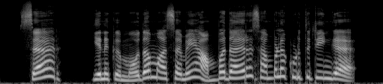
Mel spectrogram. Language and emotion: Tamil, surprised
